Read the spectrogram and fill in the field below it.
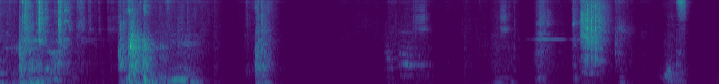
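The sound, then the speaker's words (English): A door is opened amid a few scattered clunks and rattles, with some short bursts of noise and faint voices around it. “okay, open the door.”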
